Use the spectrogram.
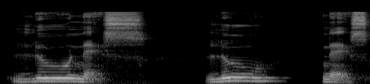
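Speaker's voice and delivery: lunes split slowly into LOO, NESS; syllable by syllable. Shown as a demonstration. Spanish teacher showing the two syllables of Monday, syllable by syllable. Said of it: "Two syllables".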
